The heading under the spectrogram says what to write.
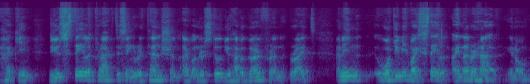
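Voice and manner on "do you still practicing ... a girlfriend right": normal talking voice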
